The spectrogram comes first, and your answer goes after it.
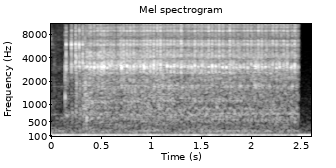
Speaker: can hear that like click click click click click click click all that sound vibration and wear it's actually going to make the holes of the aluminum parts get a bit bigger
